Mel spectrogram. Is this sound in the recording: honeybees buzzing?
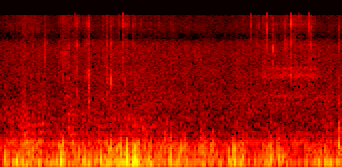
yes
